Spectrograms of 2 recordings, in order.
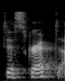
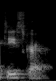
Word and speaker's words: Descript: Oh, and that's how you pronounce it. Descript. I've been calling it Descript.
